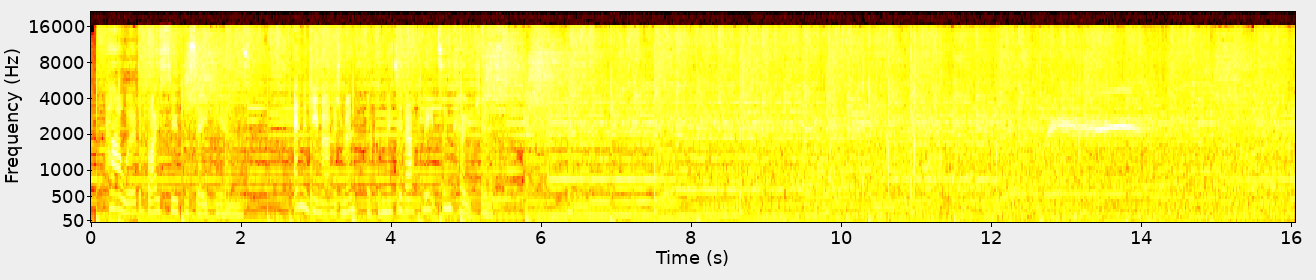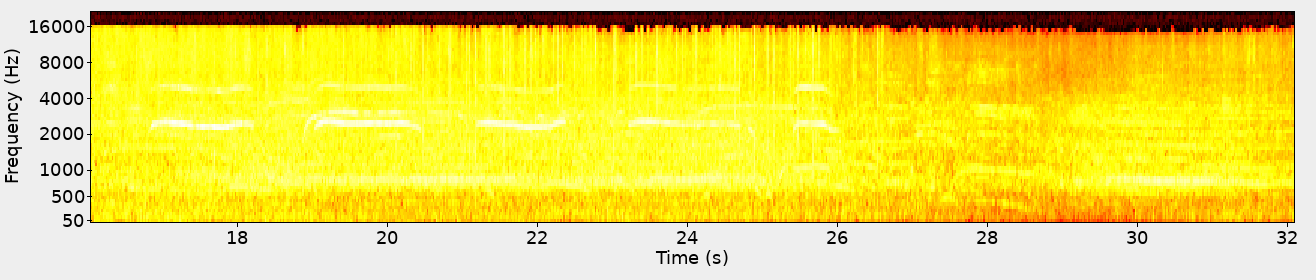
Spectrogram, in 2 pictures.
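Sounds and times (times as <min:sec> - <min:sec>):
speech: 0:00.2 - 0:05.6
enthusiastic crowd cheering at cycling World Championships fan zone in Bruges: 0:06.3 - 0:32.0
shrill whistle-like tones: 0:12.7 - 0:14.1, 0:16.6 - 0:26.1.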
